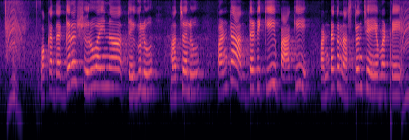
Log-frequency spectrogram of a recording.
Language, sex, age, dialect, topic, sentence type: Telugu, female, 36-40, Telangana, agriculture, statement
